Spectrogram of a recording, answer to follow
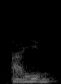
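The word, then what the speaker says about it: עין: 아인. 영어로 말하면 Y로 시작해요, 이게. 근데 보잘것없지 아니하냐, 이거 발음도 아인이에요, 이게.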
